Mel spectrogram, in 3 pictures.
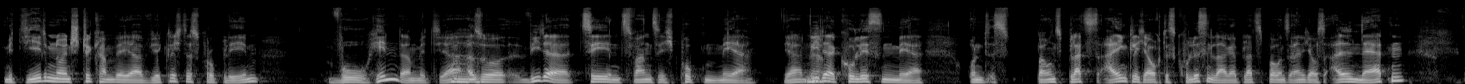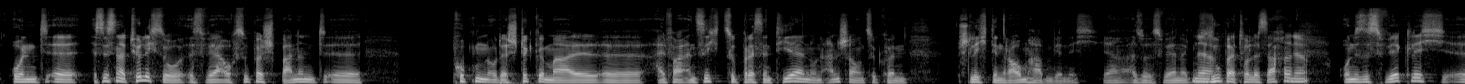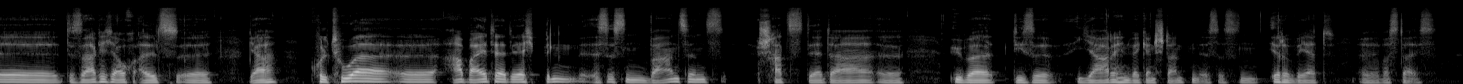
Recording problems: none

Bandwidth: 14.5 kHz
